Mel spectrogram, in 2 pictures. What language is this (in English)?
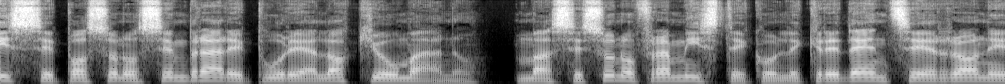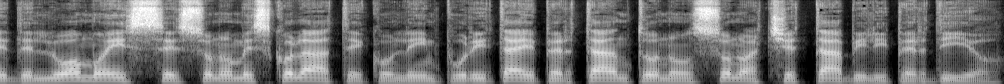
Italian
